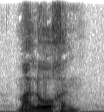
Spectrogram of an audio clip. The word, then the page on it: malochen: [maˈloːχn̩]; [maˈlɔχn̩]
